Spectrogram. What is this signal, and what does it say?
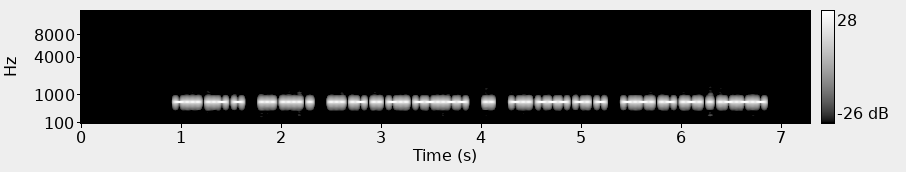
Morse code, heard as a keyed tone, about 46 wpm, 700 Hz. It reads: BUT SHE SAID, I DONT CARE.
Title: Sentences from Top 1000 Words - Review Part 1 - 45wpm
